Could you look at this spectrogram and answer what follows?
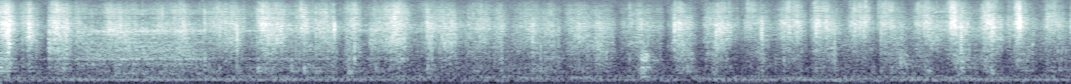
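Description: Wet shaving brush swirled rapidly over the face: bristles rubbing and scrubbing through the soap lather in many quick strokes. The lather still needs more water.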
